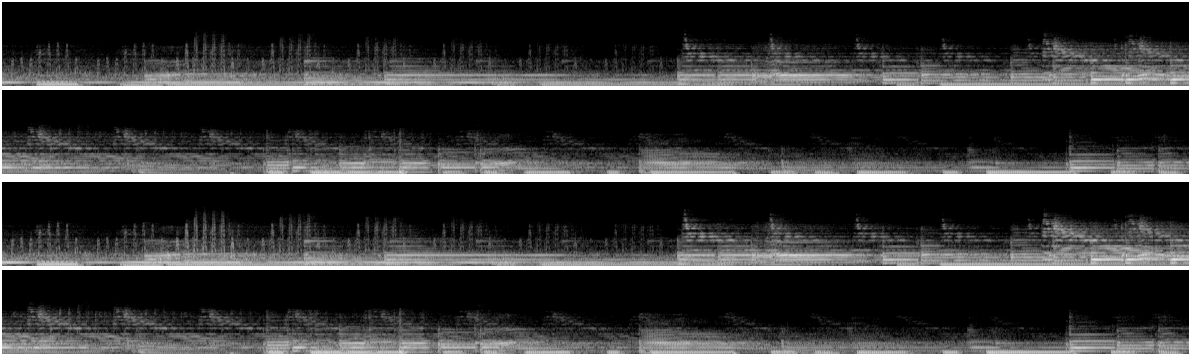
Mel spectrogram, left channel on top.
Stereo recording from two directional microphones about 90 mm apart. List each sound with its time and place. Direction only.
0.3 s music: 30° right (ahead or behind)
1.2 s whale vocalization: 30° right (ahead or behind)
6.7 s music: 30° right (ahead or behind)
14.5 s music: 30° right (ahead or behind)
18.2 s music: 35° right (ahead or behind)
22.5 s music: 30° right (ahead or behind)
